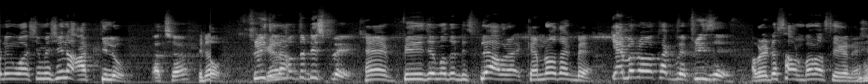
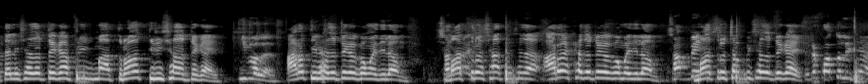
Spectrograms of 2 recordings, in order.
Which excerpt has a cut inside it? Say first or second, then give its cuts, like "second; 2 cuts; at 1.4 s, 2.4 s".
first; 1 cut; at 2.1 s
